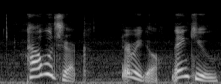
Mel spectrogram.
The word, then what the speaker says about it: Havlicek: Havlicek. There we go. Thank you, Kevin Harlan. Kevin Harlan, you suck. Nice shot by Kevin Havlicek. Right, Havlicek.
